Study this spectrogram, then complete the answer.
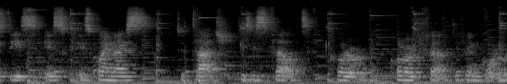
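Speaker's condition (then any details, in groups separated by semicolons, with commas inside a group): No condition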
